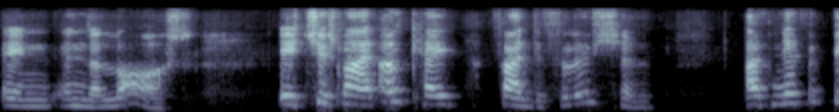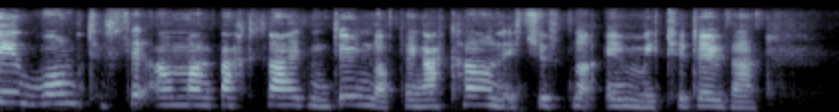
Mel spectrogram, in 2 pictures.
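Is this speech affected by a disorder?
Yes: profound deafness; congenital, undiagnosed until age four, chest-worn hearing aid box from age four, considered for cochlear implant; delayed speech development, mother taught tongue and mouth placement by feeling buzzing, speech good but sounds short-tongued.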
